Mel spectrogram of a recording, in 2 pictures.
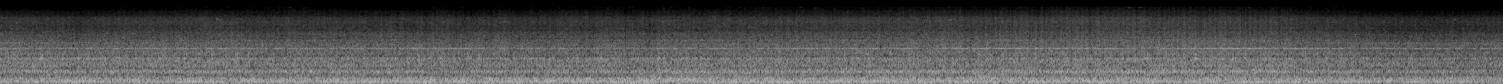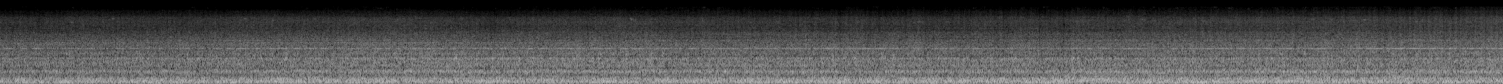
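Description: Combine harvester running steadily at working speed: a low engine drone with a thin, steady high whine over it, without change.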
